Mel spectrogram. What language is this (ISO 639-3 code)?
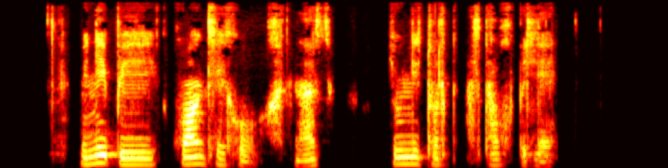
mon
